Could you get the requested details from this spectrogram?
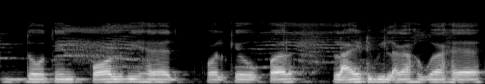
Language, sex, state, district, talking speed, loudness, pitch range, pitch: Hindi, male, Jharkhand, Deoghar, 160 wpm, -15 LUFS, 115-120 Hz, 115 Hz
